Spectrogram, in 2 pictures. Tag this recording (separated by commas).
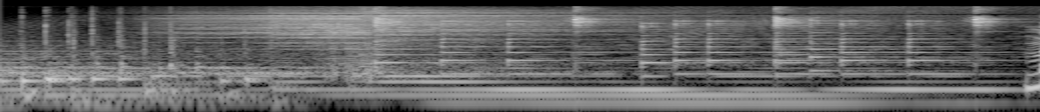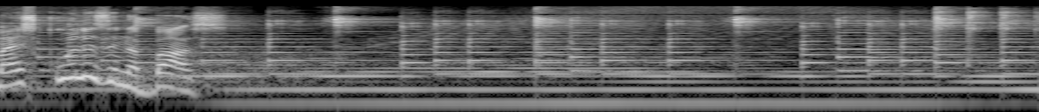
Speech, Music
